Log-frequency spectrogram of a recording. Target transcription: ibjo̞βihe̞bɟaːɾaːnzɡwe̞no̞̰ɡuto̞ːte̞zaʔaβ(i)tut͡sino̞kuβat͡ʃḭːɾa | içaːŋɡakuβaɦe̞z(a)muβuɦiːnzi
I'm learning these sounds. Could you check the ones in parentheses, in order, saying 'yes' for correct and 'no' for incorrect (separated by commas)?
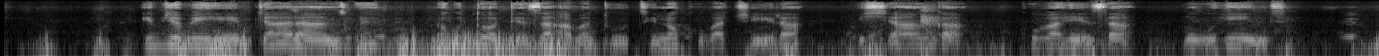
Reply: no, yes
